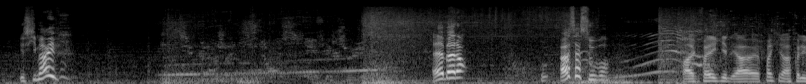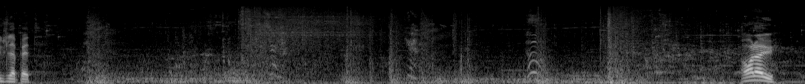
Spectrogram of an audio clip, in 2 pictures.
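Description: Blows and energy blasts clash in a fast game fight.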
